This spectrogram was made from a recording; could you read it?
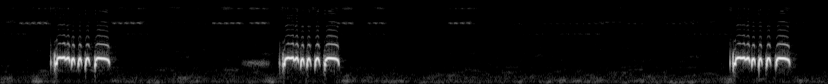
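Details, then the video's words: Local zebra dove from the wild, calling rivals for use as a trapping lure; three strong phrases of fast, trilled cooing notes arrive every two to four seconds against near silence. "Suara Burung Perkutut Lokal Pikat Gacor Ahlinya Memanggil Lawan"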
